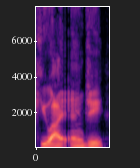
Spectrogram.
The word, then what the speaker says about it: Qing: Because there were people, there's proof that the king, King Dynasty, that's how you say it, Qing from China, King, they were there.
